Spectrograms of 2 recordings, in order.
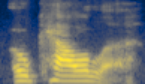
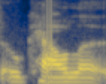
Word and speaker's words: Ocala: Ocala. Thank you. I would never have guessed Ocala is how you say that.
